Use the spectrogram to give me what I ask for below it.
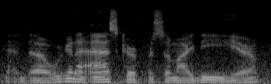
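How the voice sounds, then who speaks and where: A man's voice: lowish voice, fairly even intonation, normal speed, background noise. A man giving casual let's-play commentary as the host of a gaming video, with game ambience behind him.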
